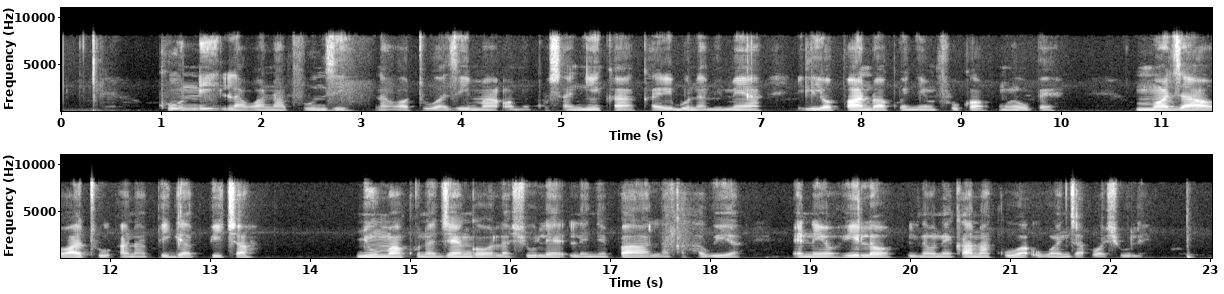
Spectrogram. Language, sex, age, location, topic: Swahili, male, 18-24, Nairobi, government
